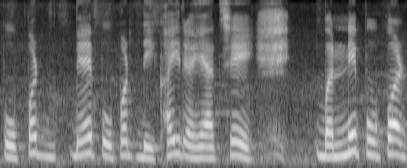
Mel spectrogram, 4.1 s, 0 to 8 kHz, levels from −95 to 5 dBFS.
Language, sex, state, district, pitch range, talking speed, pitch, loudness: Gujarati, female, Gujarat, Gandhinagar, 210-255 Hz, 120 wpm, 230 Hz, -17 LUFS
